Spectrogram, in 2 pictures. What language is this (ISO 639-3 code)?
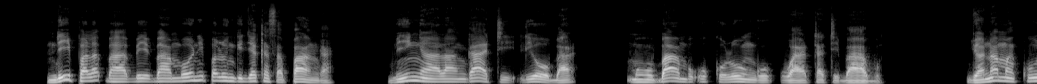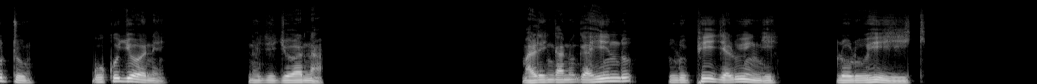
mgv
